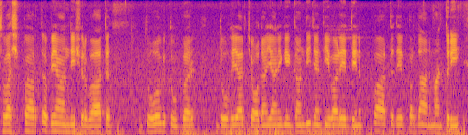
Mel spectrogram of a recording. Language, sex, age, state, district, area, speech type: Punjabi, male, 18-30, Punjab, Kapurthala, rural, spontaneous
